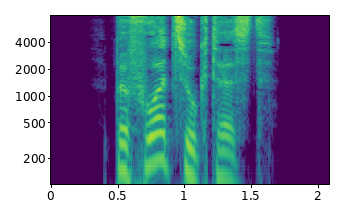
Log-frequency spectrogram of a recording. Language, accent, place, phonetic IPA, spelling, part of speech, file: German, Germany, Berlin, [bəˈfoːɐ̯ˌt͡suːktəst], bevorzugtest, verb, De-bevorzugtest.ogg
- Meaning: inflection of bevorzugen: 1. second-person singular preterite 2. second-person singular subjunctive II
